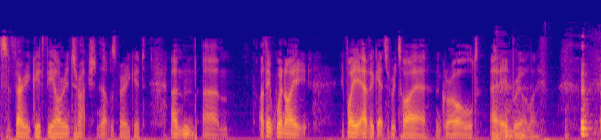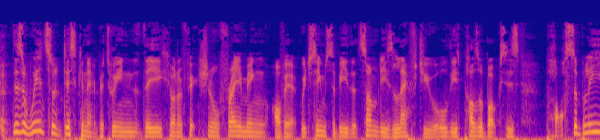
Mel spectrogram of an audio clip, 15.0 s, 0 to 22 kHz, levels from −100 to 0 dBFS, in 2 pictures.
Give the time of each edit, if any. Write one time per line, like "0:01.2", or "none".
0:02.4
0:06.1

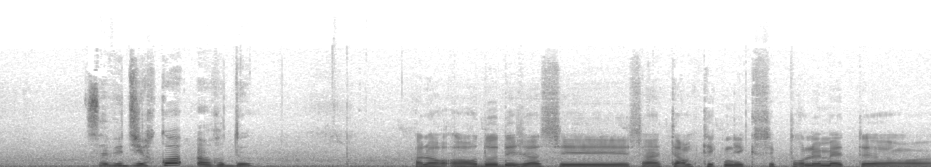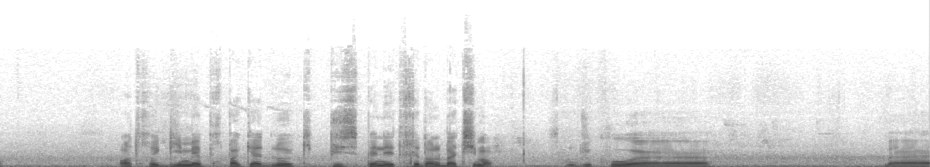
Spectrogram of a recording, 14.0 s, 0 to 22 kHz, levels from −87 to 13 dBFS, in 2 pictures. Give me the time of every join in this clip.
0:11.2

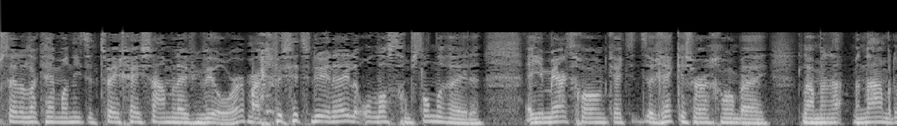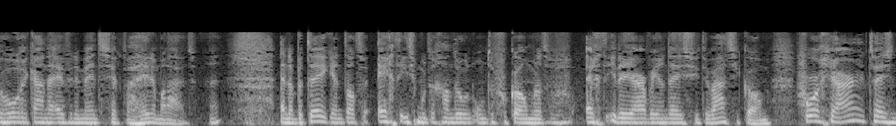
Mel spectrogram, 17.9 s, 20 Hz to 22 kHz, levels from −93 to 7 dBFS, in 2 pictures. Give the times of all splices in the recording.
none

